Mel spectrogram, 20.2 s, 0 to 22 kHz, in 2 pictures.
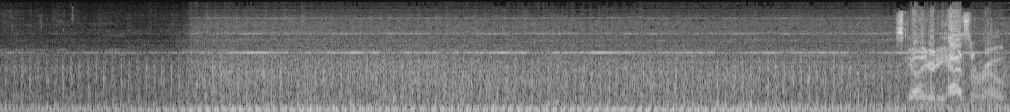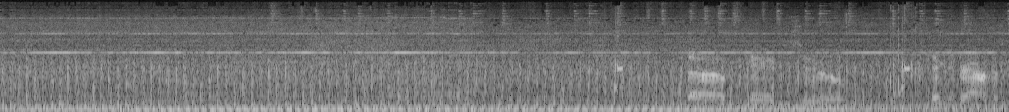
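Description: Helicopter rotor and engine drone in the Arma 3 combat game, a loud steady thrum throughout after a quieter first two seconds, with radio-style voices talking over it.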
